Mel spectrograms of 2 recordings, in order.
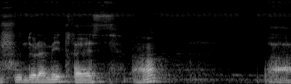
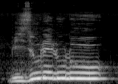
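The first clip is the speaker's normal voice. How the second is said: high, loud sing-song goodbye; cheery sign-off; 9 semitones higher, 12 dB louder, slower than usual. Real, not acted. Host signing off to his loulous, loud high sing-song farewell. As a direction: blow kisses with the voice, up high.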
